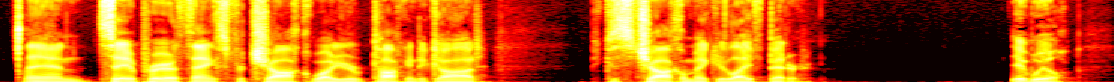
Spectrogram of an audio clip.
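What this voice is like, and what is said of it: Hoarse, raspy laryngitis voice. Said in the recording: “my weird voice today ... you want a voice like this? It takes testosterone ... and maybe a little bit of laryngitis”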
